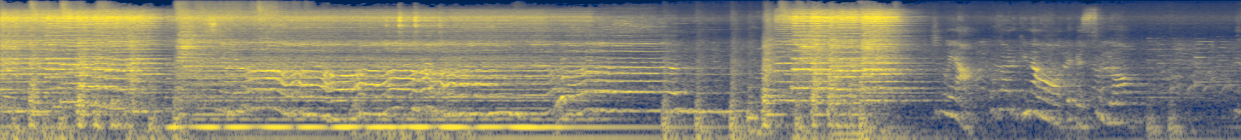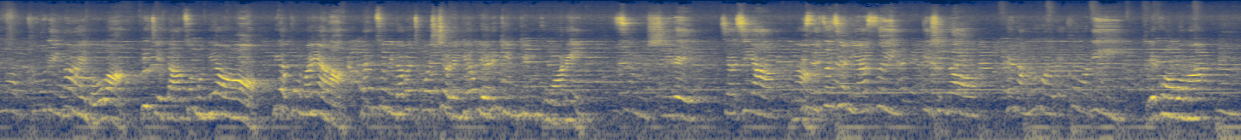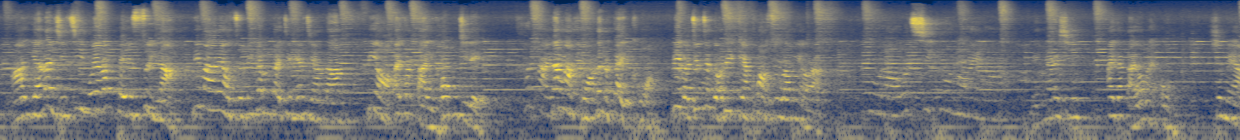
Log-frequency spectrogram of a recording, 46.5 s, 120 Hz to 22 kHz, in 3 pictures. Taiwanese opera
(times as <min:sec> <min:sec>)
0:00.0 0:11.7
